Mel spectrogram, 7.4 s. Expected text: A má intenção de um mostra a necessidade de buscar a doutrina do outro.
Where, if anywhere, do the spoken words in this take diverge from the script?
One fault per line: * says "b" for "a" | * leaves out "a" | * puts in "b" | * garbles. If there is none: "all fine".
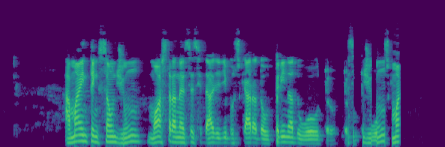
* garbles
